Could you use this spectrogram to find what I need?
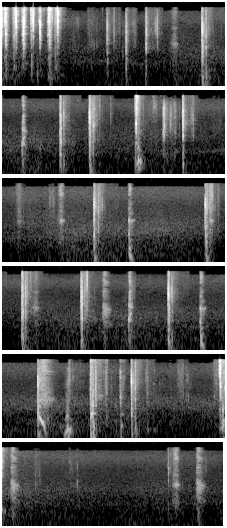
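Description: Footsteps knock on wooden planks and rungs as someone climbs.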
